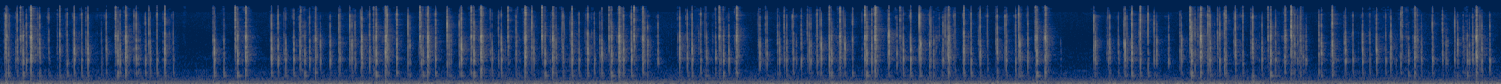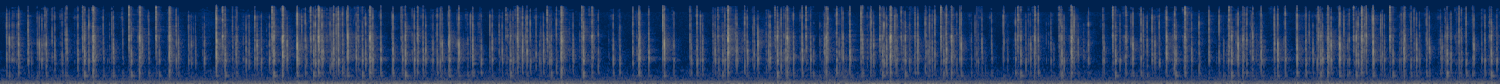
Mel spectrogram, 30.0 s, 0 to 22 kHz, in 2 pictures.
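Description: Typing test on an NK87 aluminum-case mechanical keyboard fitted with lubed Gateron Ink Black linear switches, GMK keycaps and stock unlubed plate-mount stabilizers. It is a steady, fast run of keystrokes, with short breaks about two seconds and about ten seconds in.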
